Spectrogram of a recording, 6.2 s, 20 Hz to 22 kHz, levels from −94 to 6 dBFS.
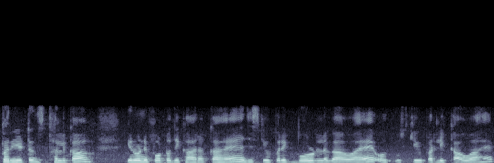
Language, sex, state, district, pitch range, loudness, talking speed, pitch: Hindi, female, Haryana, Jhajjar, 205-230 Hz, -16 LUFS, 205 wpm, 215 Hz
